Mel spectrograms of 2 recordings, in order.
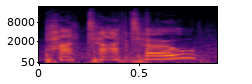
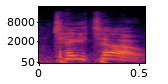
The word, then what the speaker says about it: Tato: So his name, incorrectly pronounced by us, it should be Patato. But let's just call him Tato so everyone's happy. Yeah, taters. No, Tato. You don't tell There's no ERS, so T-A-T-O.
